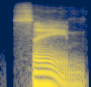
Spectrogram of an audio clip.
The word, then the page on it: same: American English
